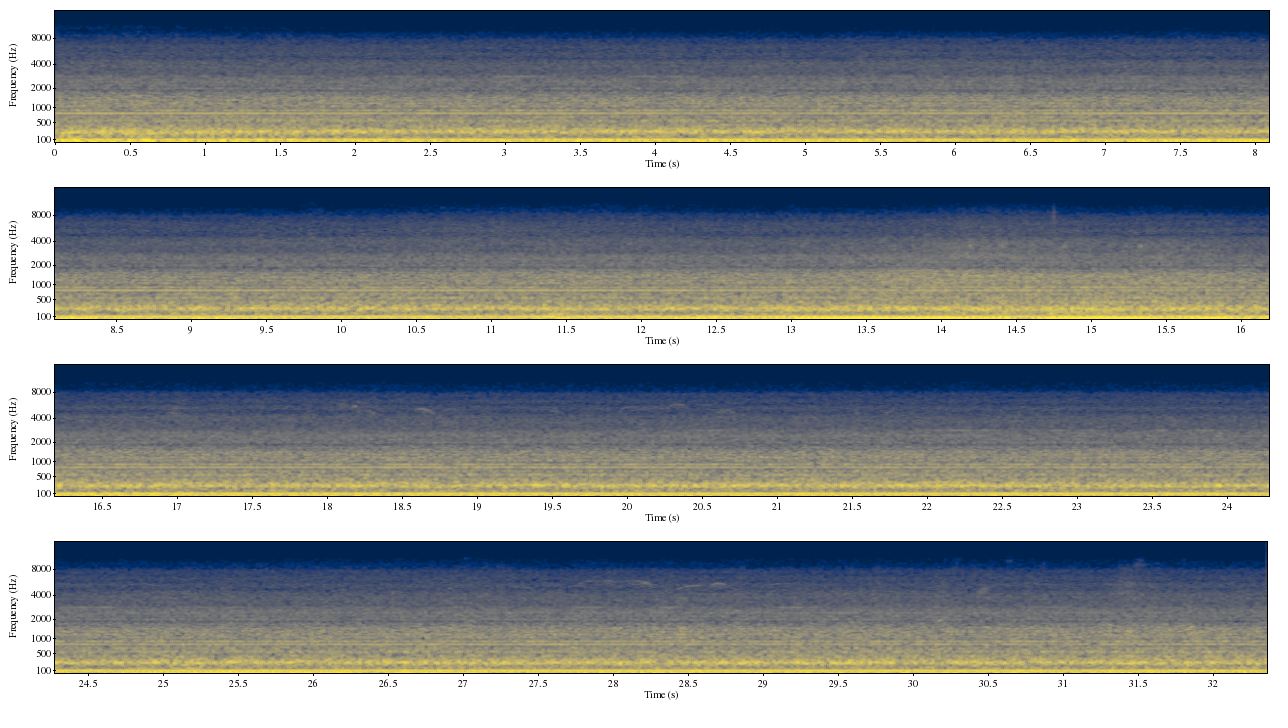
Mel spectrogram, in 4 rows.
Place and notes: slomškov trg, Maribor, Slovenia - Maribor2012 landmark: cona c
